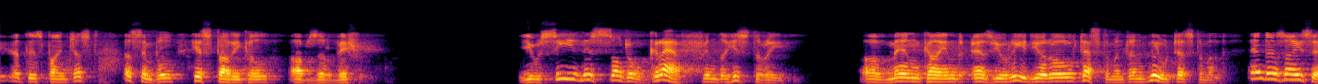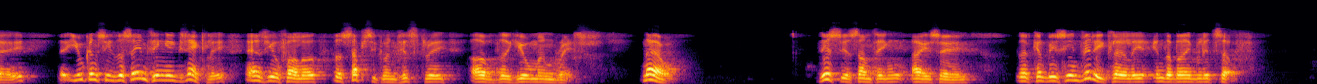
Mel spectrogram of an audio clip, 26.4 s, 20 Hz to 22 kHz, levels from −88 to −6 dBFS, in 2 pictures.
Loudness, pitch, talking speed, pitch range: -19 LUFS, 155 Hz, 150 wpm, 140-195 Hz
